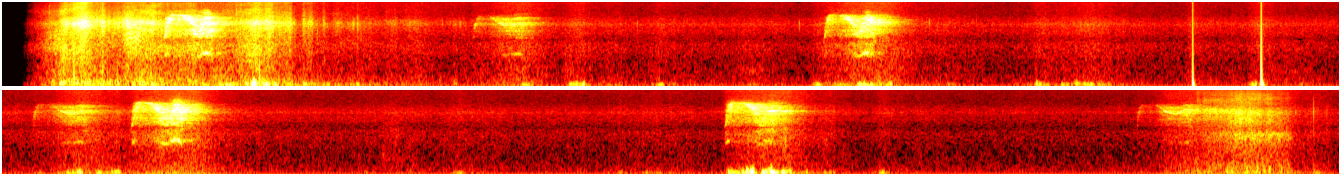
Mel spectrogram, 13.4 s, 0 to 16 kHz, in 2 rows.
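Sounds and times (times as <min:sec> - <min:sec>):
unknown bird calling: 0:00.7 - 0:01.3, 0:02.4 - 0:02.8, 0:04.0 - 0:04.6, 0:06.9 - 0:07.8, 0:10.3 - 0:10.7.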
